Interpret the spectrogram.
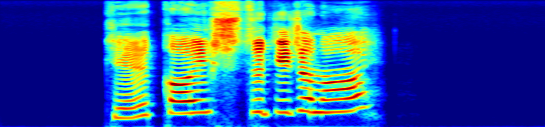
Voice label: women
